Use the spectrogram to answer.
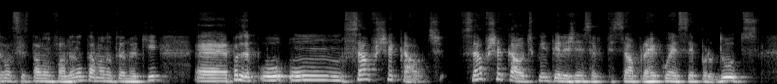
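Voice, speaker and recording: Against a quiet background, a man with an ordinary speaking voice and fairly high pitch talks at a moderate pace with lively intonation and hardly any pauses. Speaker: professor and retail expert. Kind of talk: casual chat.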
